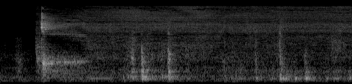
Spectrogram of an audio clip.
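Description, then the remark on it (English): A steady hiss of dental water spray starts abruptly and runs throughout, with a few faint clicks and small bumps over the continuous spray, during dental treatment of a male patient. No one speaks. “Water is bothering him.”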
